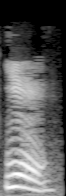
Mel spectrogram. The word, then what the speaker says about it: 예: Now, let's first look at instances when it is pronounced simply as yeah. Alright, now let's repeat after 선생님. 예, 예, 예술, 예술, 예뻐요, 예뻐요.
